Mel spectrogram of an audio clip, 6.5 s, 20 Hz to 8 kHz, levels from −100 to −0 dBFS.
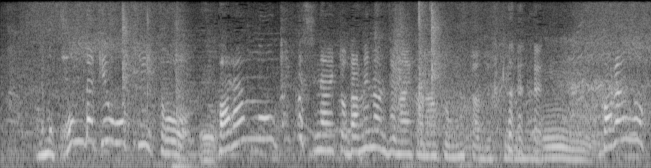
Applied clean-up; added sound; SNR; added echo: none; Sliding door; 11 dB; none.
